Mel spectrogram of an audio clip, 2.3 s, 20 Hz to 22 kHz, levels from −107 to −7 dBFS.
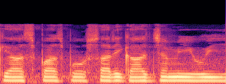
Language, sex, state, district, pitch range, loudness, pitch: Hindi, male, Uttar Pradesh, Shamli, 130-135 Hz, -13 LUFS, 135 Hz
